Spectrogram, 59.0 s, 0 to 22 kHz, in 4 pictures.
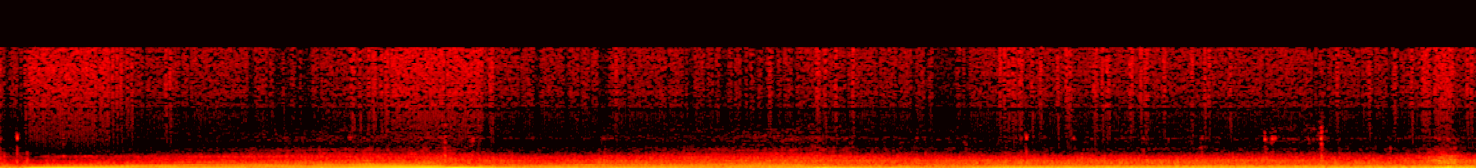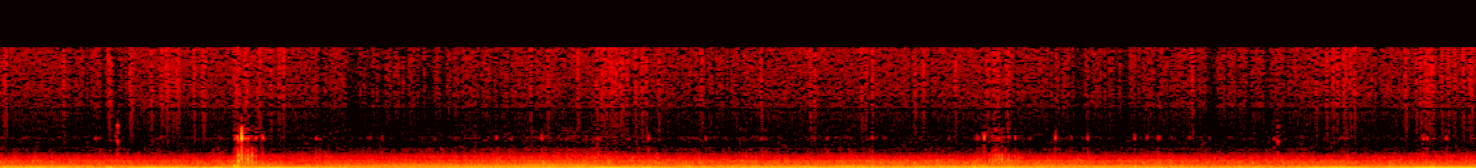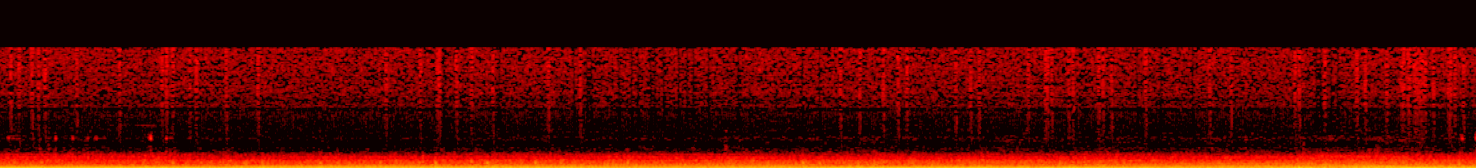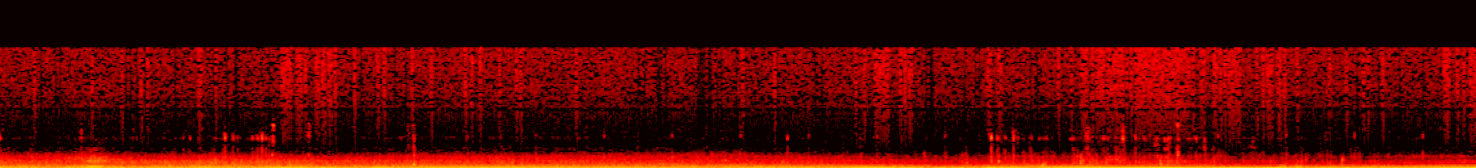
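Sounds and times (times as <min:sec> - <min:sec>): car engine running: 0:00.0 - 0:59.0.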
